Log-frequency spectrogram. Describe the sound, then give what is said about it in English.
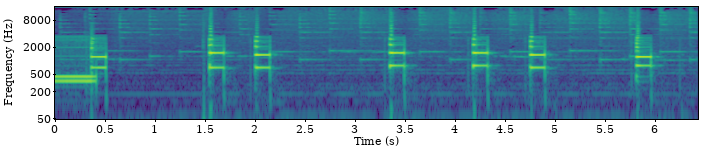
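Telephone keypad tones from a number being dialed at random: a brief opening tone, then six separate DTMF beeps at uneven spacing, sharp and clear, with no talk. “Dialing at random.”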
